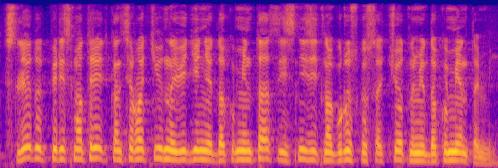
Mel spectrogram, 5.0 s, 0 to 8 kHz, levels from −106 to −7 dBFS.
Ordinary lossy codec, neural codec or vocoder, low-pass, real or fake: AAC, 48 kbps; none; 7.2 kHz; real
